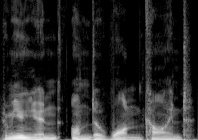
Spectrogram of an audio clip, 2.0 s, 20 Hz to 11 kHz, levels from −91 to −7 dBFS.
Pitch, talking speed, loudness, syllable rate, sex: 90 Hz, 120 wpm, -20 LUFS, 4.4 syllables/s, male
